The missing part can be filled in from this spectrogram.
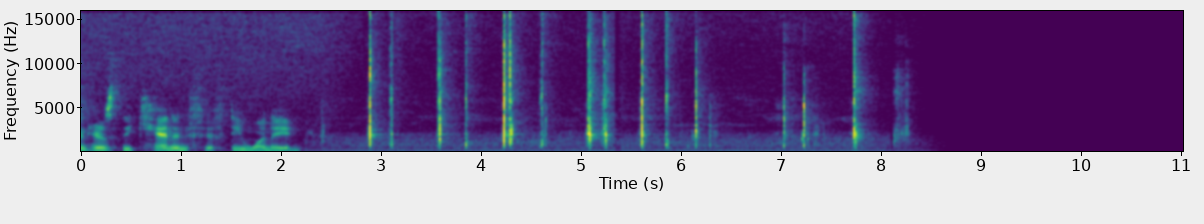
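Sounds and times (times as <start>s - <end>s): steady low hum: 0.0s - 8.7s.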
